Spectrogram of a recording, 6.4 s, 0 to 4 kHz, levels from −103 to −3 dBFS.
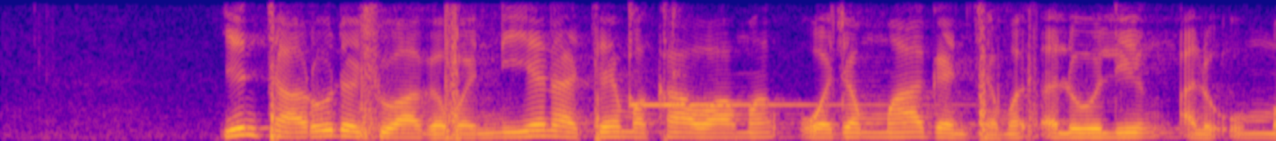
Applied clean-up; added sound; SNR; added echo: none; Bell; 12 dB; reverberation time 1.3 s.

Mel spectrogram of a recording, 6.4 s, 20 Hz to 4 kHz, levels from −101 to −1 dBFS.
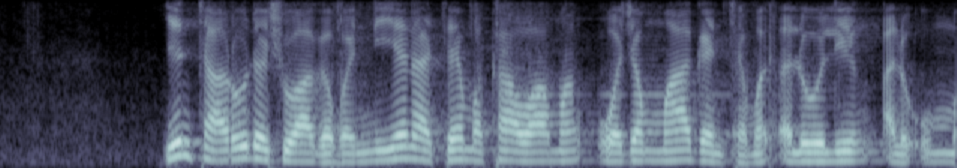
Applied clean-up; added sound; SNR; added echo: neural separator model SepFormer DNS4.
